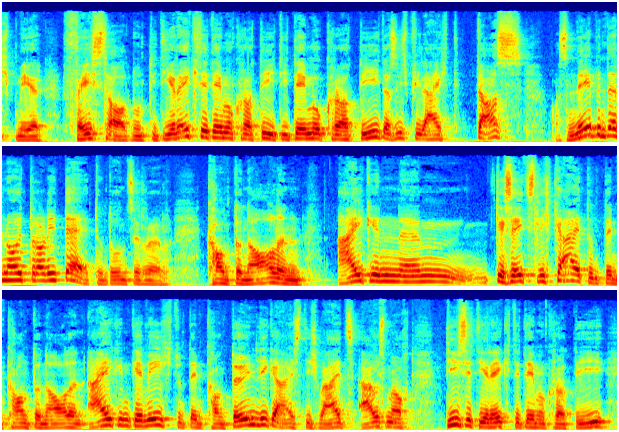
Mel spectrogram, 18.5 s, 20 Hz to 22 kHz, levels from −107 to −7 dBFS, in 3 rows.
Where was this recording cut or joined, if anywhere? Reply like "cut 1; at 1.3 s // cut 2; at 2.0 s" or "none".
none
